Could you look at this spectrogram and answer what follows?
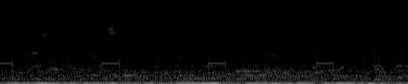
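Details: Patient with catatonia, rated 1 on the Bush-Francis Catatonia Rating Scale mutism item, whispering incomprehensibly so the examiner cannot make it out; mutism with incomprehensible whispering (catatonia).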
